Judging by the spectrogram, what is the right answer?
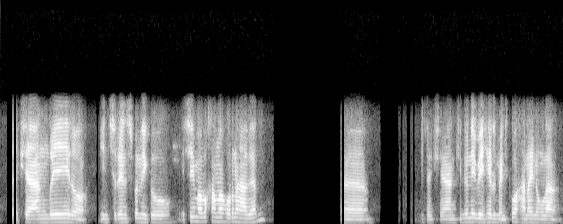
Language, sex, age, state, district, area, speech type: Bodo, male, 30-45, Assam, Kokrajhar, rural, conversation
